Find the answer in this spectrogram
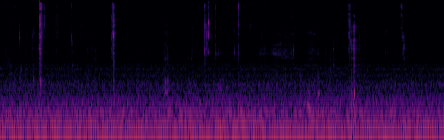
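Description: Chewing a chicken wing close to the microphone: scattered mouth clicks and smacks over a steady low hum.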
